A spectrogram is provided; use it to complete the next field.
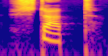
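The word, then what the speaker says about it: Stadt: लेकिन अगर ये वर्ड्स के शुरू में साथ ही फे या ठे के साथ आए तो इस स का साउंड हो जाता है श।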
